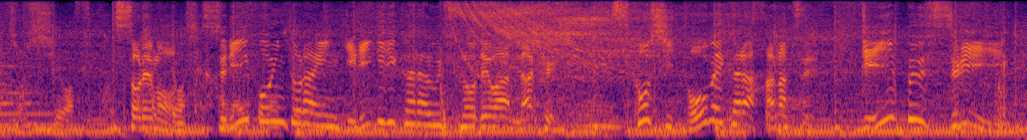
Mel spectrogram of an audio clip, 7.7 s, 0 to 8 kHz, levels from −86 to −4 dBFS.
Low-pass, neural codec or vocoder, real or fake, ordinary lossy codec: none; none; real; none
